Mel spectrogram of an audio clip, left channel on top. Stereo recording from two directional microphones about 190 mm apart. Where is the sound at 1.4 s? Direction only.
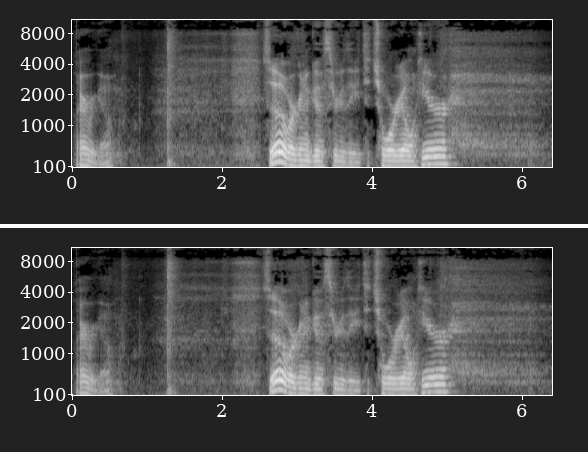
40° left (ahead or behind).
